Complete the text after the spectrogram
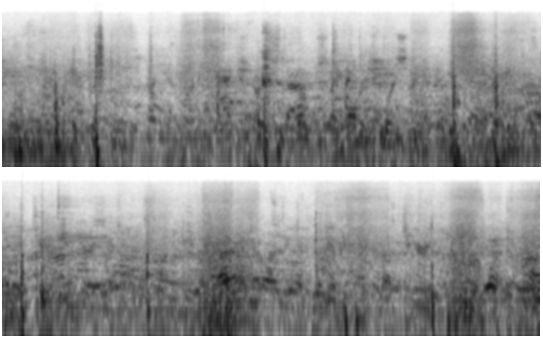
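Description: Objects knock sharply on a wooden desk.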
